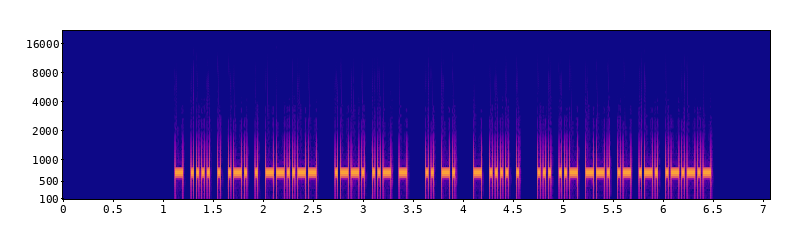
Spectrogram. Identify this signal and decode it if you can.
Morse code, heard as a keyed tone, about 44 wpm, 700 Hz. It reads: THERE, PUT IN THE SUGAR.
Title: Sentences from Top 1200 Words 45wpm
